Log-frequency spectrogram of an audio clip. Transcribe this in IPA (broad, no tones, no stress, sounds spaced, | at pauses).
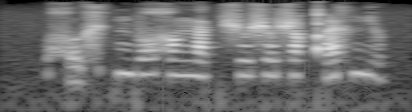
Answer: χ ṵ x ɛ k m b u ʁ χ ɔ ŋ a k ʃ o ʃ ɔ ʃ o qʼ ɛ x mʲ o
